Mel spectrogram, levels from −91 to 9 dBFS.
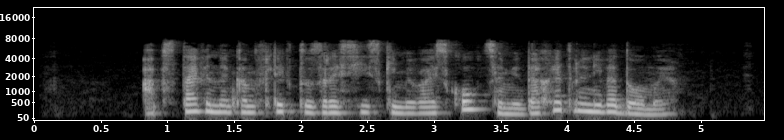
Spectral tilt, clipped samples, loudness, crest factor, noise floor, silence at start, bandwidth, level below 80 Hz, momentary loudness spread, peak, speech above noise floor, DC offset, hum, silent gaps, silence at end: -5.5 dB/octave; under 0.1%; -24 LUFS; 18 dB; -70 dBFS; 0.8 s; 8 kHz; -64 dBFS; 8 LU; -6 dBFS; 47 dB; under 0.1%; none; none; 0.65 s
